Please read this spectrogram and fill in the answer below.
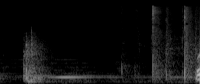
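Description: Tarot cards being shuffled in the hands: a soft thunk about a quarter-second in, then a sharp tap about a second and a half in.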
